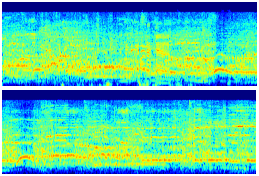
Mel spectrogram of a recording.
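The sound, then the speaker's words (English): A loud, dense audience at the Apollo roars continuously in disapproval, booing a performer who was singing, with shouts and whoops rising over a constant wall of voices for the whole stretch. “This is just an example of what happens when you get booed at the Apollo.”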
